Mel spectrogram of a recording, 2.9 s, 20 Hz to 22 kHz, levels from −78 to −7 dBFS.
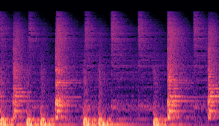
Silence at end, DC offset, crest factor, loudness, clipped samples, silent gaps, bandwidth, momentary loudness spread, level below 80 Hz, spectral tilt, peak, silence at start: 0 s; under 0.1%; 18 dB; -23 LUFS; under 0.1%; none; 16.5 kHz; 8 LU; -26 dBFS; -4 dB/octave; -4 dBFS; 0 s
